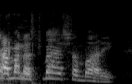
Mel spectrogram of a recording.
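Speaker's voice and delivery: high, fast, fired-up bragging tone.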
